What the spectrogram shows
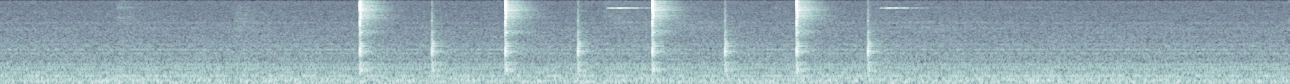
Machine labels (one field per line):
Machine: valve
